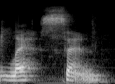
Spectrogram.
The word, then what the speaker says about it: lesson: lesson two syllables Leen the first vow sound in the first syllable is an e short e the same that's in egg e but we don't really say The Vow sound in the second syllable we don't say less Leon we say lesen n so you can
